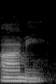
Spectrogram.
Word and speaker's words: Amy: we would say amy they spell it amy but in the movie they pronounce it ami hey father's time they produce they pronounce it ami and she's the lead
